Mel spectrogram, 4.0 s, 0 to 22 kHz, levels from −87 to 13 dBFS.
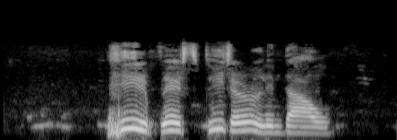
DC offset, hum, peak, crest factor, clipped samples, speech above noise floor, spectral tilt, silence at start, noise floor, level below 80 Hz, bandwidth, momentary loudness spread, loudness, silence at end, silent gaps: under 0.1%; none; -2 dBFS; 14 dB; under 0.1%; 45 dB; -4.5 dB/octave; 0.35 s; -57 dBFS; -48 dBFS; 7.4 kHz; 9 LU; -13 LUFS; 0.7 s; none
